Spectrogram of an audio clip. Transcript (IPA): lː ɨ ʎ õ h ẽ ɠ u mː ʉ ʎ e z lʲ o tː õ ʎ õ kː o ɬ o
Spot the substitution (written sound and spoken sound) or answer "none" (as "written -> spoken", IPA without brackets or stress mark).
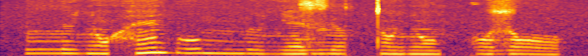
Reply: ɬ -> z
